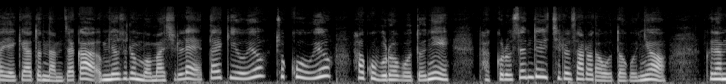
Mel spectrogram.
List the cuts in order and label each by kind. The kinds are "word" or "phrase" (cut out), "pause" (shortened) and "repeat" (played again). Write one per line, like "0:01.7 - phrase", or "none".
0:05.9 - word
